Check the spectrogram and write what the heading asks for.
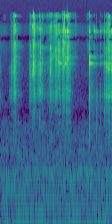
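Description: A few faint, scattered clinks and ticks of a small glass cup that arrived broken, as it and its loose shard are handled in the fingers.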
